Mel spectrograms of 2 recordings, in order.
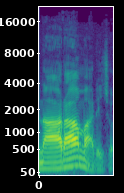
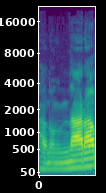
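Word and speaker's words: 나라말: 머리글 또는 국어를 나타내는 나라 말이죠 나라 말 근데 학생분들이 나란 말이 이런 분들이 있어요 나랏말 안 돼요 표기를 잘 보세요 만약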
